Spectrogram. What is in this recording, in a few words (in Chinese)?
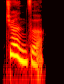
"卷子", Chinese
